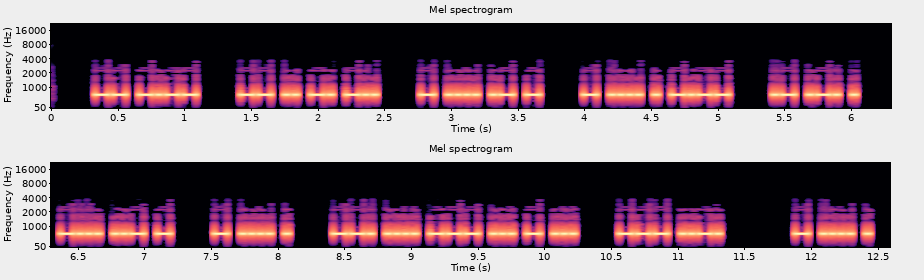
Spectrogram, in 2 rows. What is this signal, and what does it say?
Morse code, heard as a keyed tone, about 37 wpm, 650 Hz. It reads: MY MIND THAT THEY ARE BUT THE GHOSTS OF THE
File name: Book Two / 10-Chapter 10 - Epilogue - 36 WPM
